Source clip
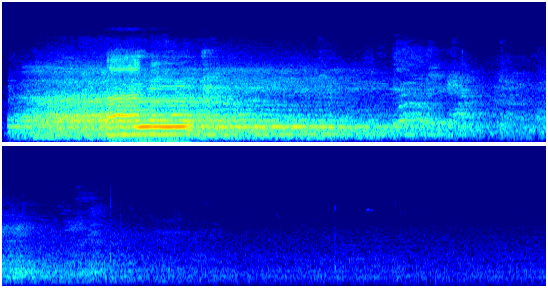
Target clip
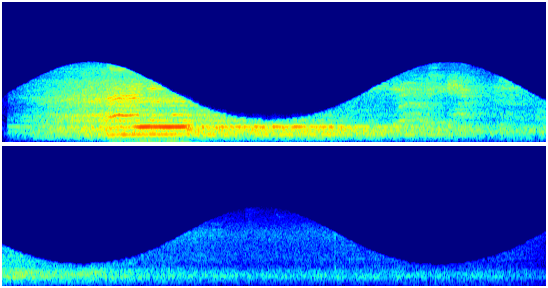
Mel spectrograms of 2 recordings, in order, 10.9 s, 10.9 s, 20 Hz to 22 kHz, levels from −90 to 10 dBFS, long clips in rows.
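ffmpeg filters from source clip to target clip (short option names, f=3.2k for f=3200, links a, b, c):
-af "equalizer=f=125:t=o:w=1:g=-4,equalizer=f=250:t=o:w=1:g=7,equalizer=f=500:t=o:w=1:g=-8,equalizer=f=2k:t=o:w=1:g=10,dynaudnorm=f=300:g=5:m=13dB,afftfilt=real='re*lt(b*sr/1024,510*pow(4400/510,0.5+0.5*sin(2*PI*0.28*pts/sr)))':imag='im*lt(b*sr/1024,510*pow(4400/510,0.5+0.5*sin(2*PI*0.28*pts/sr)))':win_size=1024:overlap=0.75"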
